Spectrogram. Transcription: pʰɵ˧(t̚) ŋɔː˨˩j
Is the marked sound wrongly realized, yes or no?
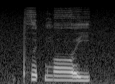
no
